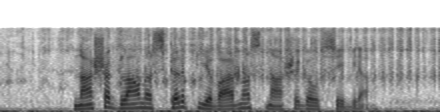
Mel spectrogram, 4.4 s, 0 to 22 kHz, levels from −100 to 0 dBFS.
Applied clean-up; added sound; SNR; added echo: none; Domestic sounds, home sounds; 6 dB; none.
